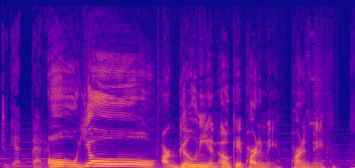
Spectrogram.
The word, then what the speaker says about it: Argonian: Is this not an Argoian? Did I get the name wrong? How can I help you? Is this train? Good that you want to get better. Oh, yo, Argonian.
